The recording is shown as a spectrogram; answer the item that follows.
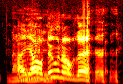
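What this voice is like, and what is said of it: Put-on Southern Alabama twang. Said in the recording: “No, that's a an Alabama. ... That twang is different.”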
